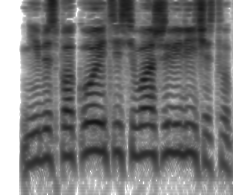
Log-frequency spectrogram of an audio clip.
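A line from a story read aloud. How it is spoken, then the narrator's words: Deep bass voice. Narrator (Russian): произнес глубоким басом снежный человек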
